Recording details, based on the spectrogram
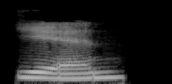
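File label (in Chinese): "延", Mandarin Chinese; hsk; chinese-flashcards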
